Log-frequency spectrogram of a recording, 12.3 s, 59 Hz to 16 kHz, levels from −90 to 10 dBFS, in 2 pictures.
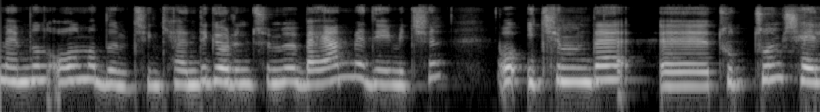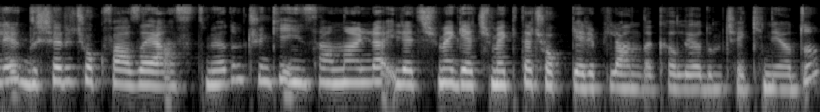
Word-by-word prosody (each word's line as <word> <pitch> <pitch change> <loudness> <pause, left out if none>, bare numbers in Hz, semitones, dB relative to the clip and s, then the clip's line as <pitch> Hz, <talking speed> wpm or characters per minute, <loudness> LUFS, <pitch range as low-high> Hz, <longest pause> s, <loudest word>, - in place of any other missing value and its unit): memnun 290 +1 +2
olmadığım 280 -5 0
için, 225 +2 -5
kendi 240 +2 0
görüntümü 255 -1 +1
beğenmediğim 250 -2 0
için 280 +10 -5 0.4
o 280 0 +3
içimde, 275 +3 +3 0.3
eee, 220 0 +1
tuttuğum 270 +7 -3
şeyleri 285 -3 +3
dışarı 275 +3 +1
çok 280 -1 -2
fazla 240 -1 +1
yansıtmıyordum 235 +5 -1
çünkü 285 0 -3
insanlarla 260 0 +1
iletişime 245 +1 +2
geçmekte 235 0 +3
çok 225 -2 -3
geri 205 -2 -1
planda 200 -2 -4
kalıyordum, 195 -1 -5
çekiniyordum. 200 - -5
250 Hz, 120 wpm, -25 LUFS, 225-275 Hz, 0.4 s, o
